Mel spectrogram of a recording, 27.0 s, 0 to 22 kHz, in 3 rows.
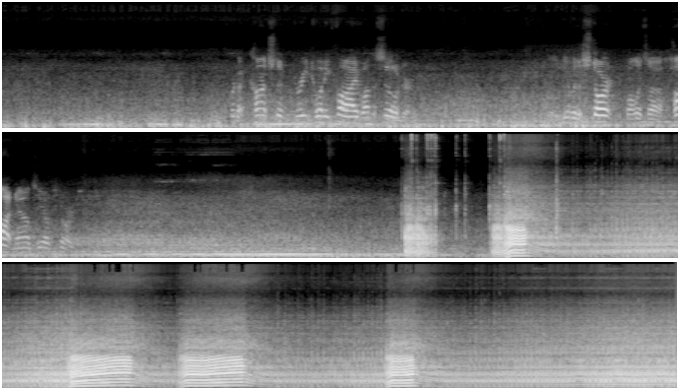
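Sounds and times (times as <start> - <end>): chainsaw revving unevenly: 14.4 - 27.0.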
